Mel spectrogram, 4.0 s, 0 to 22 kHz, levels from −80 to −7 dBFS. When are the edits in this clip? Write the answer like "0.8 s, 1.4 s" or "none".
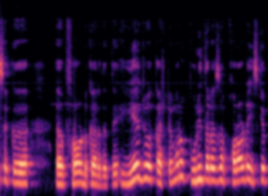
1.7 s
